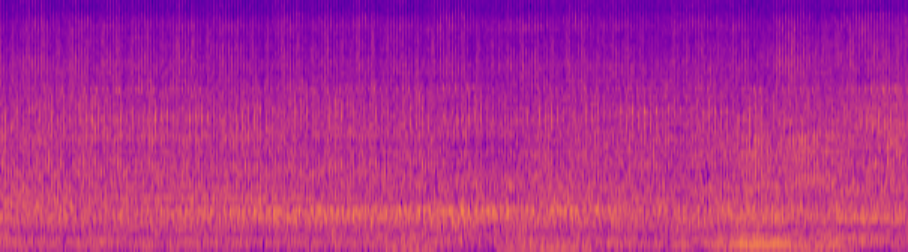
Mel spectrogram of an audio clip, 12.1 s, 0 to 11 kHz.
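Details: Mitsubishi Lancer X, 4B10 1.8 engine with CVT: light, fairly regular knock about three per second at cold idle only; source unclear.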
